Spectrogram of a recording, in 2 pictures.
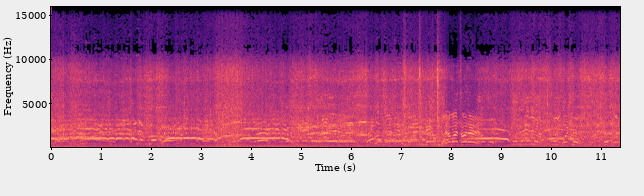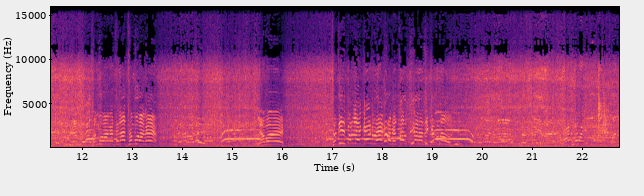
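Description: Two diesel tractor engines, a Swaraj 855 FE and a Massey Ferguson 9500, running hard under load as they pull against each other in a tug-of-war. Several people shout over the steady engine note, which drops away near the end.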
